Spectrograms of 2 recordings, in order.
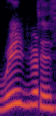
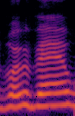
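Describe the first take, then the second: First: The name is pronounced with English sounds. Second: The name is pronounced with French sounds. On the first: "ou river si tu veux euh, l'angliciser" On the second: "tu peux prononcer revers"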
